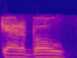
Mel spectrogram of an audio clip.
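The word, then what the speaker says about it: Skattebo: I'm really curious what you think about Cam Scatterabo. And I pronounced that wrong.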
